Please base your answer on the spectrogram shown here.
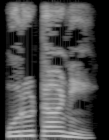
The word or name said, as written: ಉರುಟಾಣಿ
